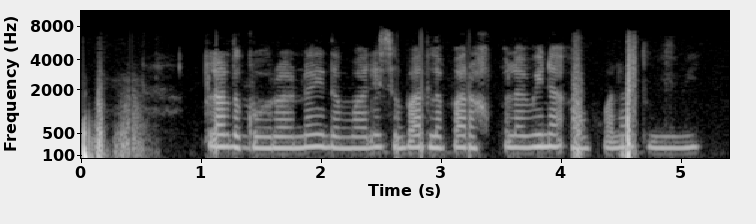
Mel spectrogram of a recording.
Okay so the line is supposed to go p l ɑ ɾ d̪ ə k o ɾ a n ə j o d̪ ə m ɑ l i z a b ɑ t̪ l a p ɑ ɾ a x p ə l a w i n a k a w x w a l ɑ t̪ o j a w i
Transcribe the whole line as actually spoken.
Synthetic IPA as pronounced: p l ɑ ɾ d̪ ə k o ɾ a n ə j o d̪ ə m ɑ l i s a b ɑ t̪ l a p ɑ ɾ a x p ə l a w i n a ʔ a w x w a l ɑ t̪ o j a w i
